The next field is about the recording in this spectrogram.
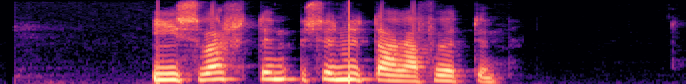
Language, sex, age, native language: Icelandic, female, 50-59, Icelandic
